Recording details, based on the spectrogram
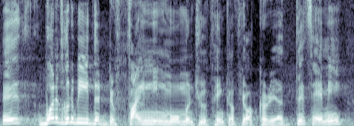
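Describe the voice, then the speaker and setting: Probing interviewer, slightly high voice. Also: male voice, expressive, normal speed. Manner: probing, repeats phrases while framing questions. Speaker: interviewer, news show host. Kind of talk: interview questions.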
